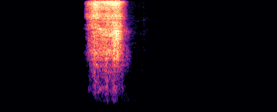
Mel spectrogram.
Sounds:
Sniff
